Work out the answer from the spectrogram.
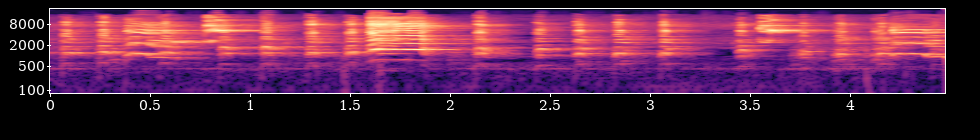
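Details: Chickens panicking at their first sight of cats utter quick nasal clucks and a sudden shrill shriek, the clucking continuing in loud rapid bursts.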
